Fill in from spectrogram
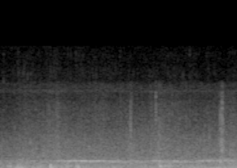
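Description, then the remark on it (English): Steady rush of ocean waves and churning water as a whale rises and falls, tons of water falling upon its hump; a continuous broad roar with a few soft splashes breaking through, fairly loud, no one speaking. “There was enormous wallowing sound, and the whale rose and fell, tons of water falling upon its hump.”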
